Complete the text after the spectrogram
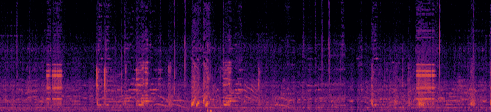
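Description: Game sound effects chime and jingle in short bursts.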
